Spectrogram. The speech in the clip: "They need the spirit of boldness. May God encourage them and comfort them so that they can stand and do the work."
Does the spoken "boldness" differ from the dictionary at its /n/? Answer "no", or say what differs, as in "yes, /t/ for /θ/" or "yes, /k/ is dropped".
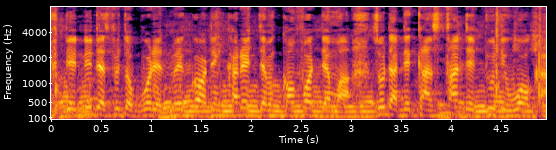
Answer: yes, /n/ is dropped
